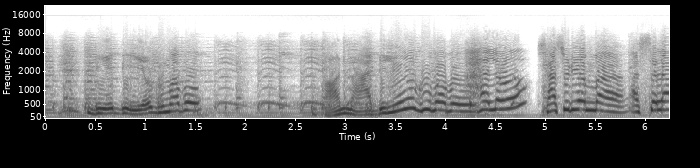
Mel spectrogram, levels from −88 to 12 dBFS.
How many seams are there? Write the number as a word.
one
